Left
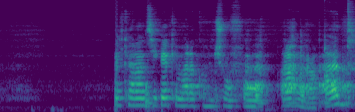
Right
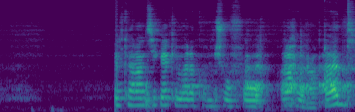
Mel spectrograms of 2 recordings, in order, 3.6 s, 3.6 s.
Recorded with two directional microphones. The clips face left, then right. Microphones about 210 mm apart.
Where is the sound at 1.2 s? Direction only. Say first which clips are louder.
Left 5 dB; 50° right (ahead or behind).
